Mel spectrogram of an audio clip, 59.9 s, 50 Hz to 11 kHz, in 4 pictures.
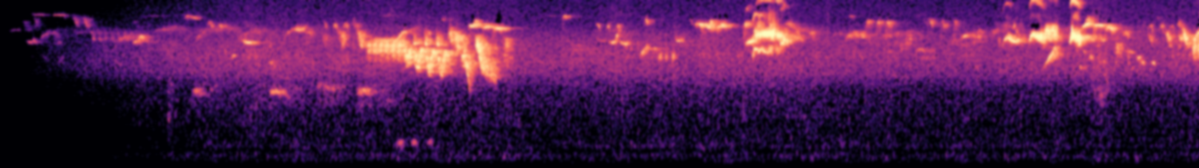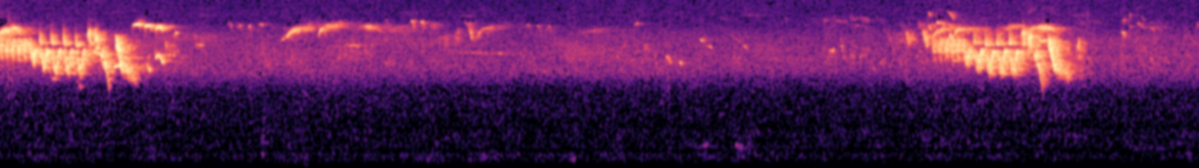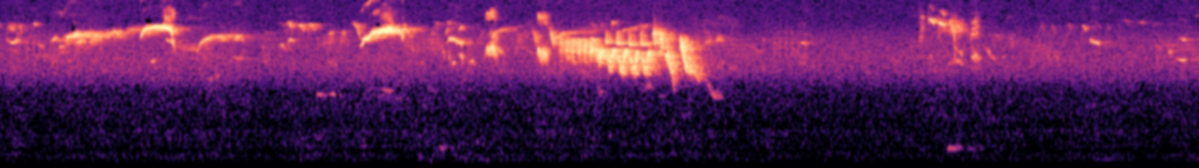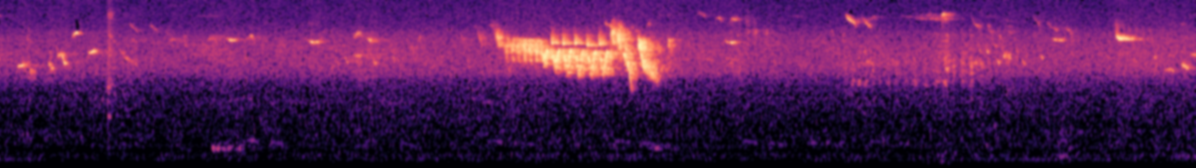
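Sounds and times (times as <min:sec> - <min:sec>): birds chirping and whistling: 0:08.7 - 0:10.1, 0:12.0 - 0:17.2.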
